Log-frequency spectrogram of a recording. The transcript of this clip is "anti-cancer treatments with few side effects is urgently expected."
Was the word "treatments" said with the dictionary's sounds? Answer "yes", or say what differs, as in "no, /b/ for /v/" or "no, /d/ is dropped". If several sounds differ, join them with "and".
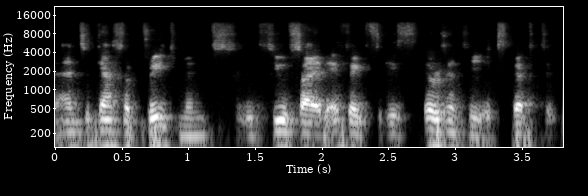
no, /s/ is dropped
